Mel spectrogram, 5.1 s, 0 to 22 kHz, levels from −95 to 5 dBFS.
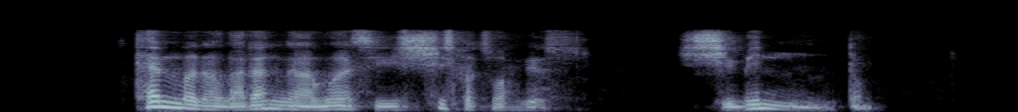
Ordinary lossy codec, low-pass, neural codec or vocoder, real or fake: Opus, 64 kbps; 7.2 kHz; codec, 16 kHz in and 24 kHz out, 1.1 kbps, FireRedTTS-2 codec; fake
